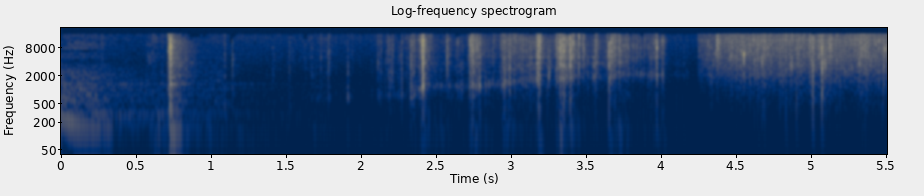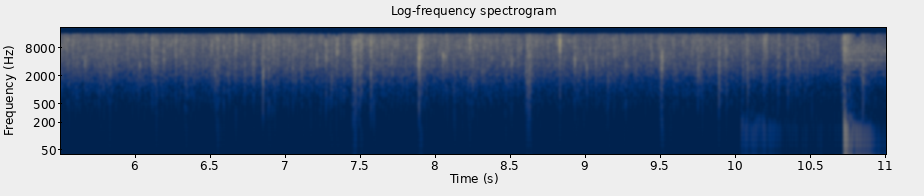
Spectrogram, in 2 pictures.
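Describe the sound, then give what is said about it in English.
A sharp crack and a brief wet opening sound as an egg is cracked open, followed after a moment by a steady sizzle of the egg frying in a hot pan, crackling with small pops. “Start with a crack, and then an open, and then a sizzle.”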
